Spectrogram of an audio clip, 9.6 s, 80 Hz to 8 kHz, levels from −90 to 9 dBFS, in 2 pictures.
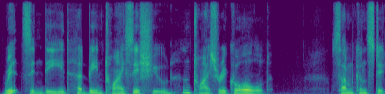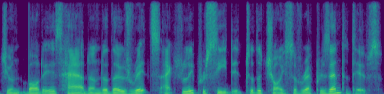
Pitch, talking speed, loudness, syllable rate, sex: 115 Hz, 145 wpm, -20 LUFS, 5.1 syllables/s, male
